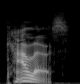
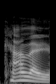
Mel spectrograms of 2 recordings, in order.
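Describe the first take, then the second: First: It is said the way people in Maine say it. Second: It is said the way people in France say it. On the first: It names the town in Maine. "in Maine it's Calais" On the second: It names the town in France. "is Calais in France"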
